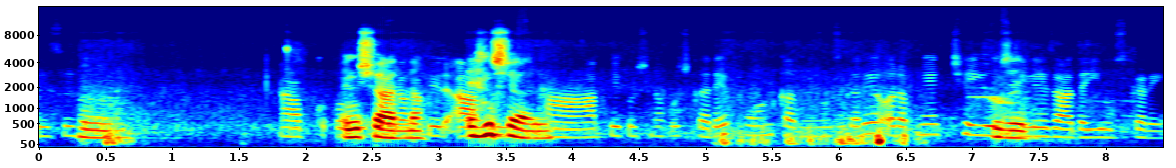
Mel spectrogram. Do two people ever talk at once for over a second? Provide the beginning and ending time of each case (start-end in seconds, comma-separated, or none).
2.4-4.0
